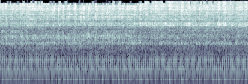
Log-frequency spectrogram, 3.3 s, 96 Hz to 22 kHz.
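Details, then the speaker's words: Stihl FS55 trimmer two-stroke after a new Hipa carb kit install, on choke with the air cleaner off: high buzzy note holding fairly steady with a slight rich burble, a decent idle; normal running on choke. "See how it runs without the air cleaner. Not bad. Sounds good. Idling at a decent idle or RPM."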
